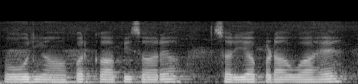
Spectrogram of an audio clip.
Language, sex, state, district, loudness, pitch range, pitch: Hindi, male, Uttar Pradesh, Shamli, -16 LUFS, 115-120 Hz, 115 Hz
